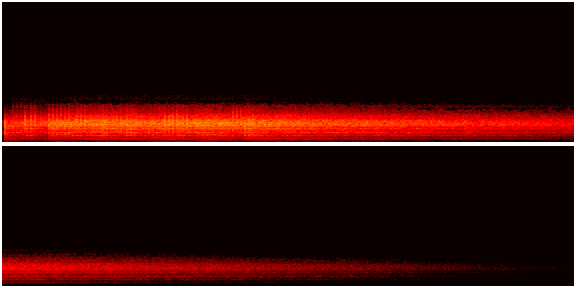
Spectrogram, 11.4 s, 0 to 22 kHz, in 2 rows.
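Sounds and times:
tense grating cinematic stab: 0.0 - 5.2.

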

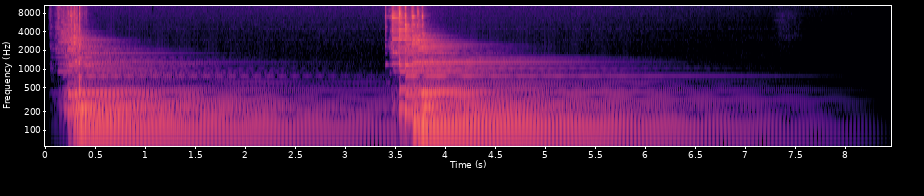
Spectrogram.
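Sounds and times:
discordant nylon string guitar strum: 0.0 - 7.8.

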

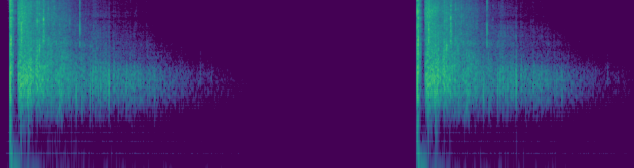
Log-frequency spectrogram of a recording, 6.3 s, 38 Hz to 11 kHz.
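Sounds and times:
1911 pistol: 0.1 - 1.7, 4.2 - 5.8.

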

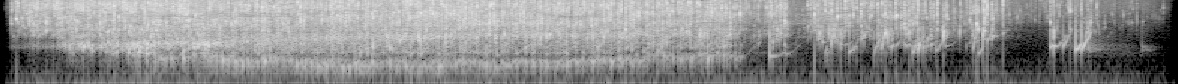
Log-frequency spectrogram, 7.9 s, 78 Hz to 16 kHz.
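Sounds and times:
milk pouring into jug: 0.1 - 7.7.

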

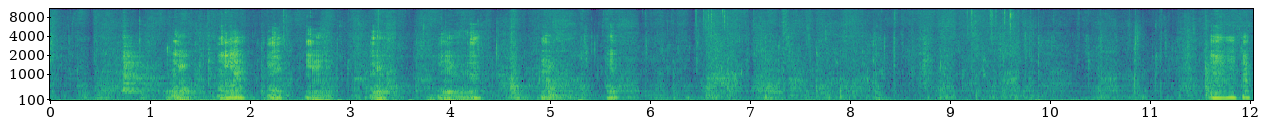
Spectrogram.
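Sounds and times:
Tamworth pigs grunting while eating: 0.0 - 12.0.

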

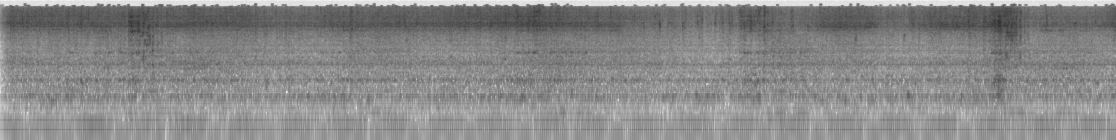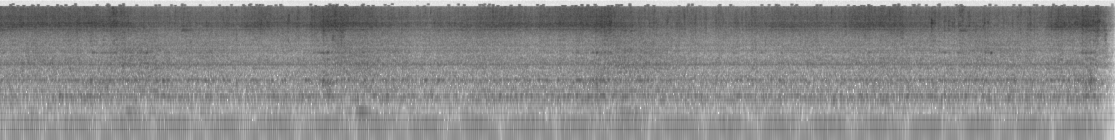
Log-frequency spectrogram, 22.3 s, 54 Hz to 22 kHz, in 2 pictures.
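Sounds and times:
household refrigerator inside hum: 0.0 - 22.3.

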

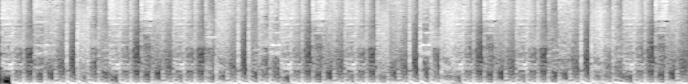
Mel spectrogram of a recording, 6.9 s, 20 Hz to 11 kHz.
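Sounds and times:
electronic drum loop at 140 bpm: 0.0 - 6.8.

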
